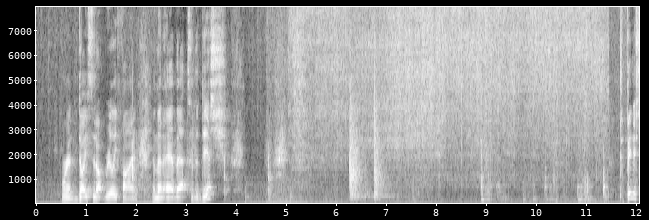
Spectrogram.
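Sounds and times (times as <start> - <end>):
wooden spoon stirring and scraping: 1.7 - 5.4, 7.4 - 11.5
food sizzling in a skillet: 3.8 - 11.7.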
